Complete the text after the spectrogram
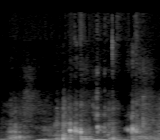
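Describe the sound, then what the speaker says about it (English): An animal crunches on a hard catkin treat, several crisp bites and chewing sounds close by, fairly quiet, with low breathing between them and no talk. "Oh, listen to that sound. Crunch. Very crunchy."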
